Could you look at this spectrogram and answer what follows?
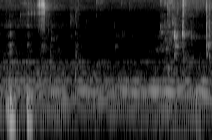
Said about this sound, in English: Let me have a sip of water.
